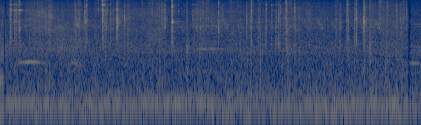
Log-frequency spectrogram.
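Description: Hand stirrup hoe scraping and chopping into dry garden soil: a faint, irregular run of light scrapes and ticks over a steady low hum.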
